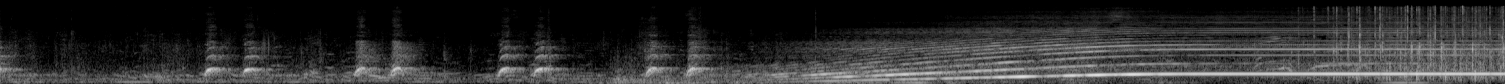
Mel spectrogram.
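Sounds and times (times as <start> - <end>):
siren wailing: 7.6 - 15.0.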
